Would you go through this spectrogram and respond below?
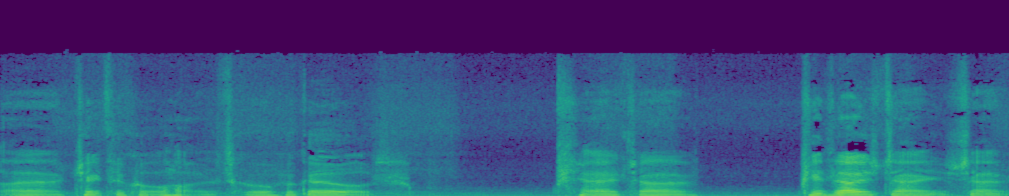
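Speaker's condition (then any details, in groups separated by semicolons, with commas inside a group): Facioscapulohumeral muscular dystrophy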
